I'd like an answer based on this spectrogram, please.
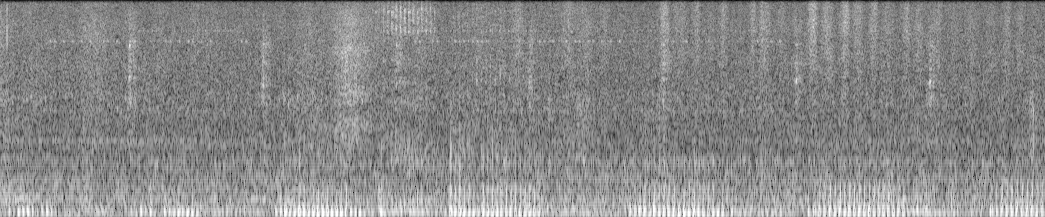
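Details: Stray orange-and-white kitten, cared for about six months and now nearly tame, purring while being stroked: a soft, low, steady rumble pulsing in breath-length cycles of about a second, with faint rustling.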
